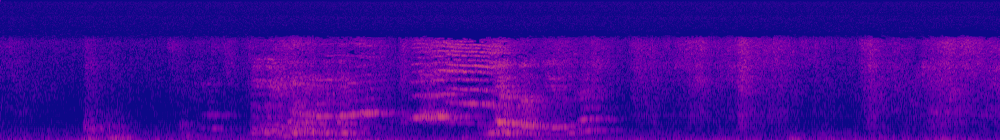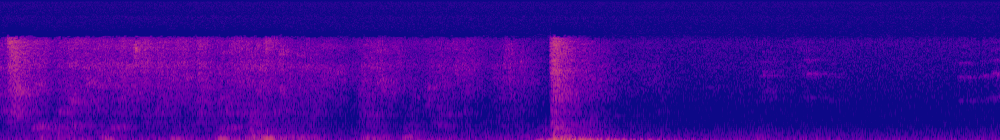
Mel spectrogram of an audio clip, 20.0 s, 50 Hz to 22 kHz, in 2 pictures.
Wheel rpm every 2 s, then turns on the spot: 0, 0, 0, 0, 0, 0, 0, 0, 0, 0.
none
